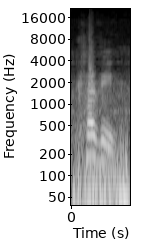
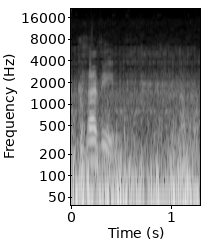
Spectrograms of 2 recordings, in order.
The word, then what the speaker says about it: Crovie: Now I will be parking up in Gardenstown and walking to a place called Crevy. It's actually spelled Crov, but it's pronounced Crevy.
